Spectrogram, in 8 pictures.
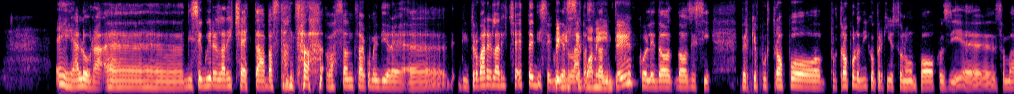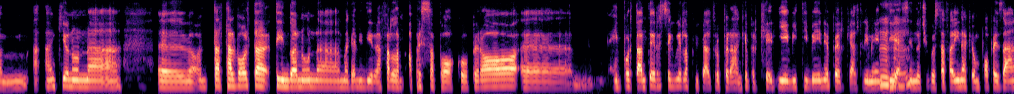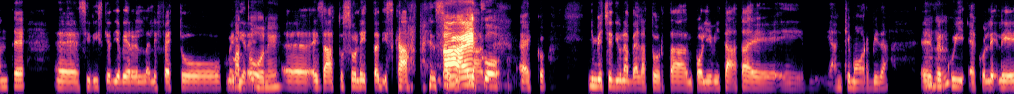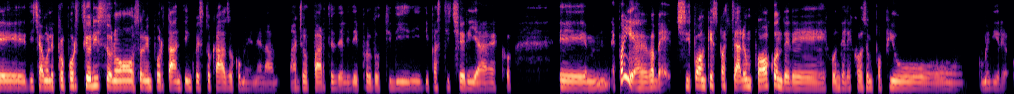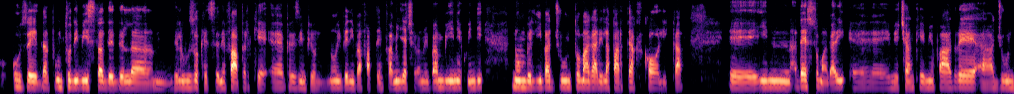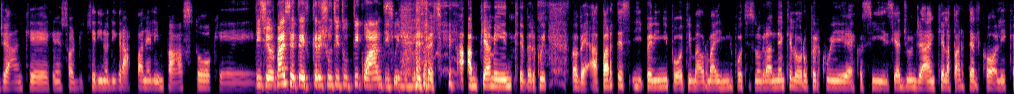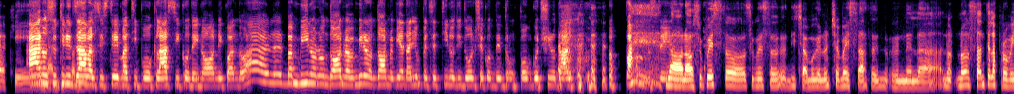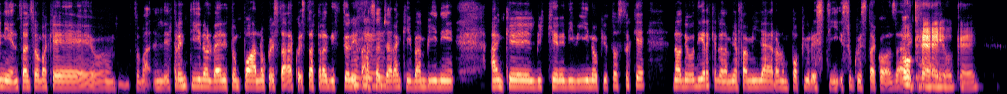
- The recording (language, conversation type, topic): Italian, podcast, Qual è una ricetta di famiglia che ti fa tornare bambino?
- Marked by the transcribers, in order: drawn out: "ehm"; laughing while speaking: "abbastanza"; other background noise; laughing while speaking: "soletta di scarpe insomma"; laughing while speaking: "invece"; laughing while speaking: "giustame"; chuckle; laughing while speaking: "Così, pam!"; chuckle; laughing while speaking: "Okay"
